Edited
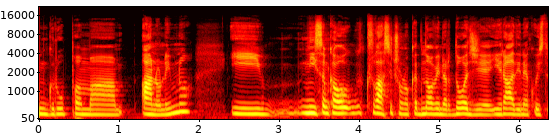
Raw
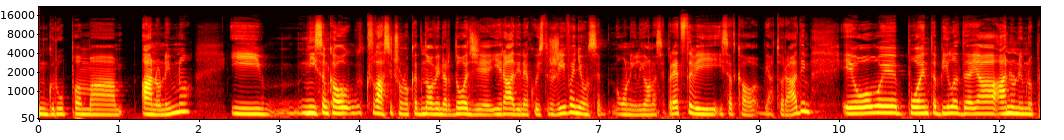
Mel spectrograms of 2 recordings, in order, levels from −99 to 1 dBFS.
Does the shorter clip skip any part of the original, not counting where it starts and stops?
no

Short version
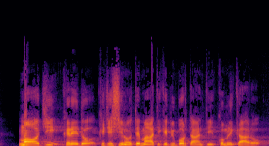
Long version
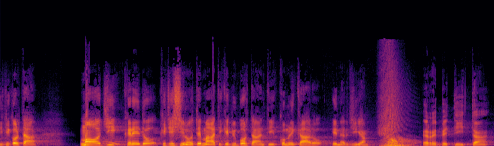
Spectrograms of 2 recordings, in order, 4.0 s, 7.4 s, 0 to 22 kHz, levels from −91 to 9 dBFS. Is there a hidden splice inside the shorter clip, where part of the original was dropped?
no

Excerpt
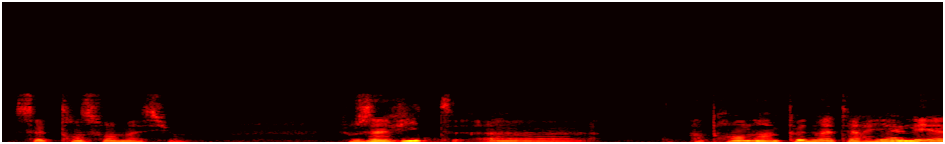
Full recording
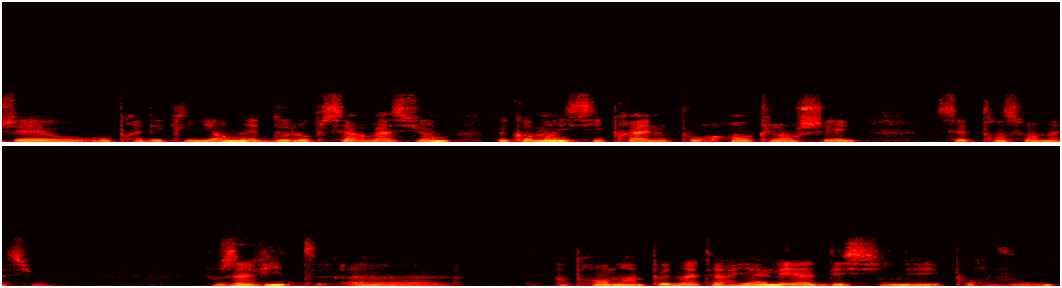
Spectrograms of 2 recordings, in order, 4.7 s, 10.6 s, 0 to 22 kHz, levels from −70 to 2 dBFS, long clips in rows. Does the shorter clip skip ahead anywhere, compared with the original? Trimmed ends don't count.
no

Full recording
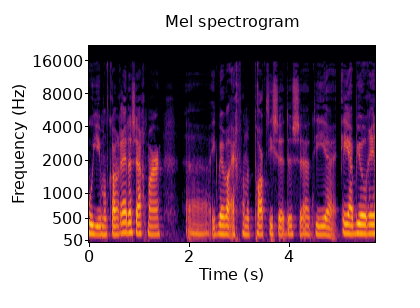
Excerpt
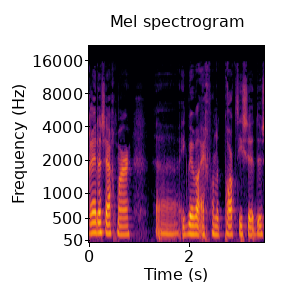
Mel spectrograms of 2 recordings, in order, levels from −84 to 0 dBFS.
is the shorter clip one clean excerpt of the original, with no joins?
yes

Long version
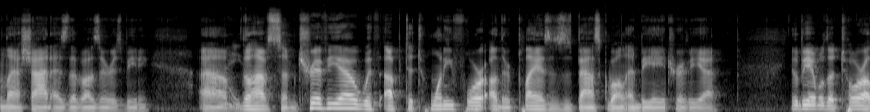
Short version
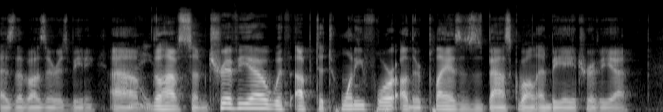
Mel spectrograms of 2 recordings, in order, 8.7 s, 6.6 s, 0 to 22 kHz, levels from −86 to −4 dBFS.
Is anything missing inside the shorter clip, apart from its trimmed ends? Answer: yes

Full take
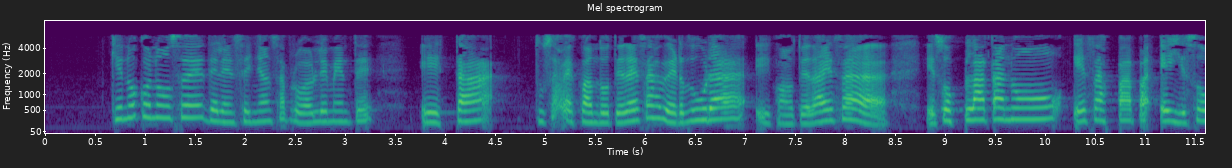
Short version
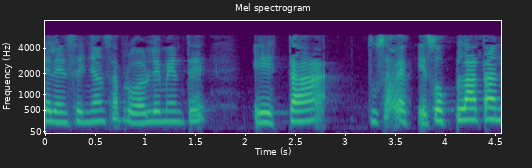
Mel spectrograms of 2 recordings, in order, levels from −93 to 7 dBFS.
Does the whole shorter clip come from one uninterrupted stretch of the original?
no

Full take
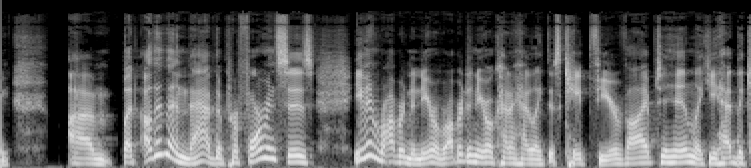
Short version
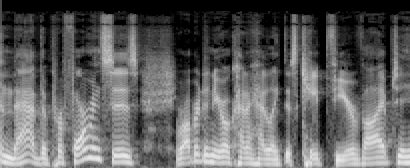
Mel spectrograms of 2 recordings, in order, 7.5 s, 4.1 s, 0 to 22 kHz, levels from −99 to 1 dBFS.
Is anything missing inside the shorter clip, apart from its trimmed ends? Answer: yes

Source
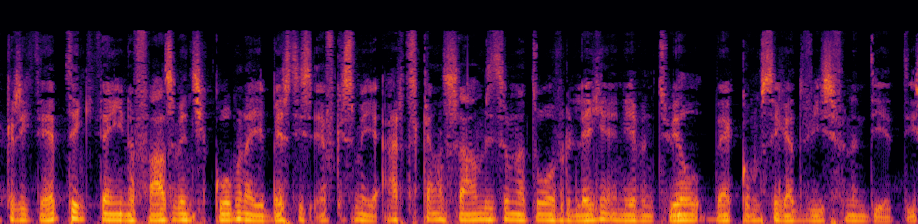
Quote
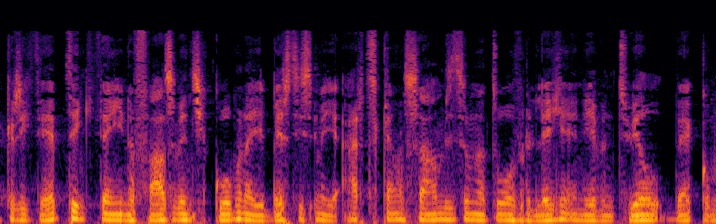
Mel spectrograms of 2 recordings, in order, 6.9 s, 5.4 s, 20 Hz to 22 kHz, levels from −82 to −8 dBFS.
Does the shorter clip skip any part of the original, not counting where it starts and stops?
yes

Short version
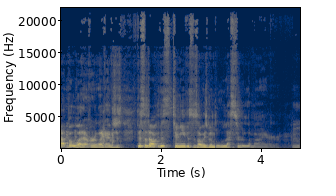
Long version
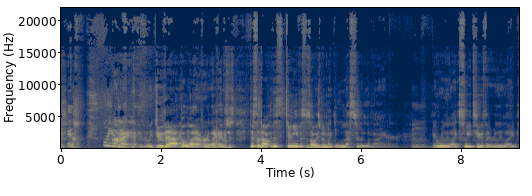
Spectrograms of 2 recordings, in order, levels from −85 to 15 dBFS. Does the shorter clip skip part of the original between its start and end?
yes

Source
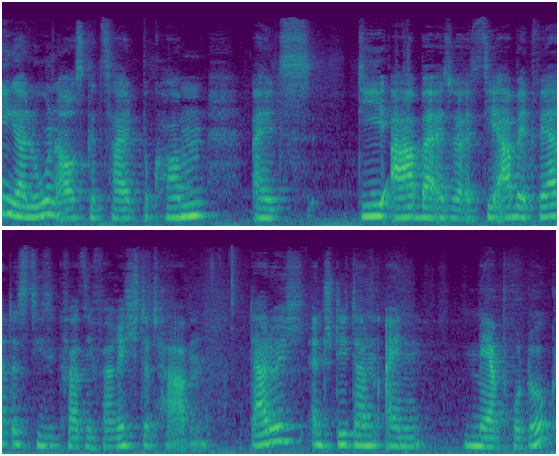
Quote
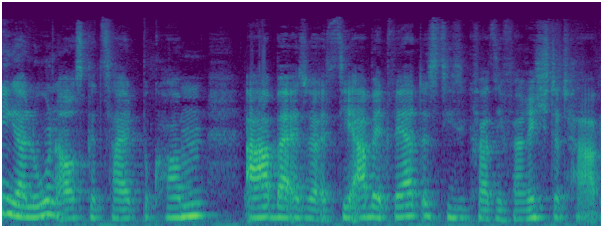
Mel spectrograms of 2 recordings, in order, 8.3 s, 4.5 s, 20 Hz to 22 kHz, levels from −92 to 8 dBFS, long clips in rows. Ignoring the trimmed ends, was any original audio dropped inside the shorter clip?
yes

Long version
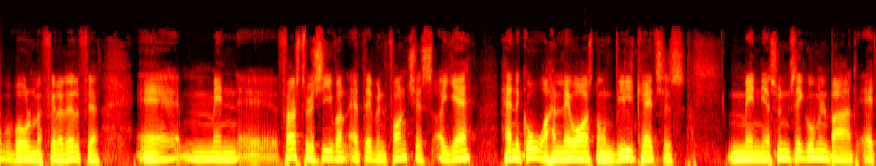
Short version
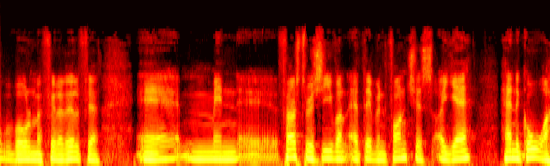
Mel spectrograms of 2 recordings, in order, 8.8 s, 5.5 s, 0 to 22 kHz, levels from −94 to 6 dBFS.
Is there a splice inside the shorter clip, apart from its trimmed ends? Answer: no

